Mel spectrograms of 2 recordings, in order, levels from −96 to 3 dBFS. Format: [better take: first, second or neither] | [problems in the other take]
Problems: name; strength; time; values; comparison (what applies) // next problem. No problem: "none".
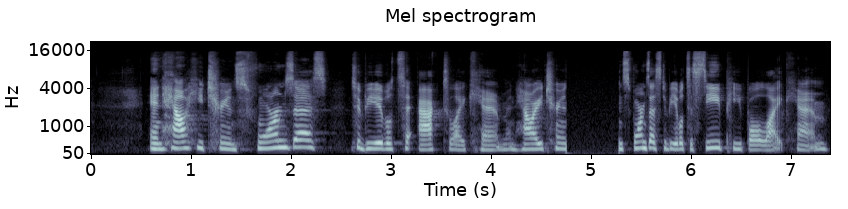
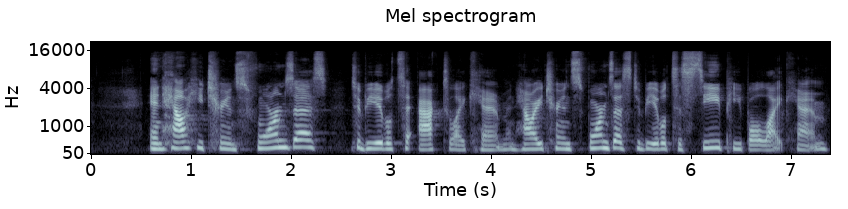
second | audio freezing; at 5 s for 0.5 s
